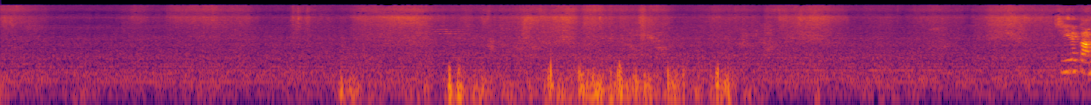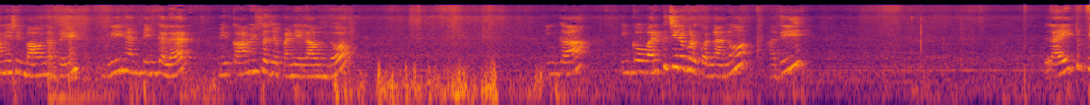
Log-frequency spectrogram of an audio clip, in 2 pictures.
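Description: Silk fabric rustles as it is handled and unfolded.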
